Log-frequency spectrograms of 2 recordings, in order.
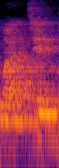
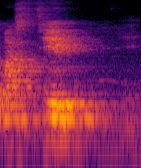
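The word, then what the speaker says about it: مجيد: Innaka Hamidum Majid, bukan masjid.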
